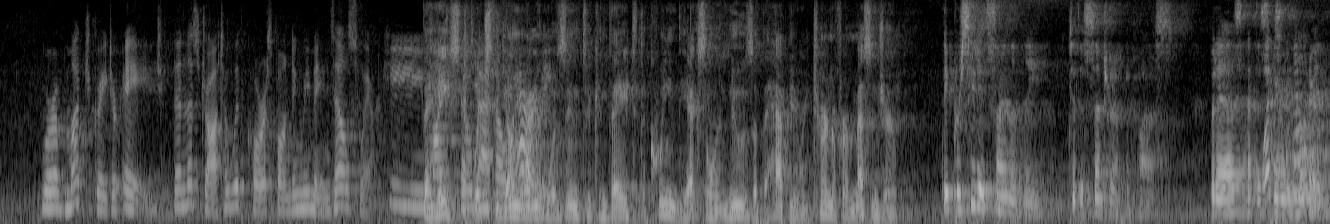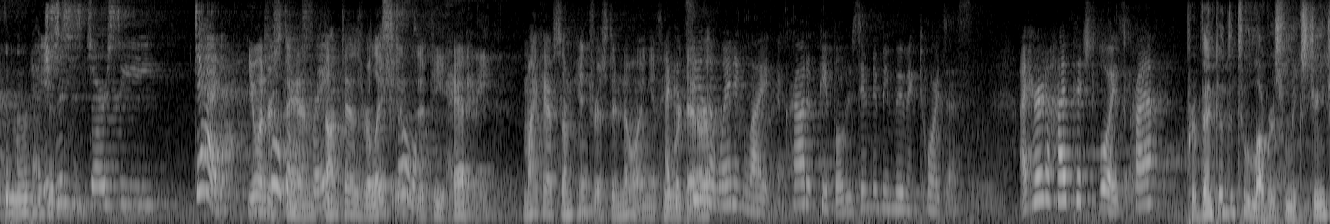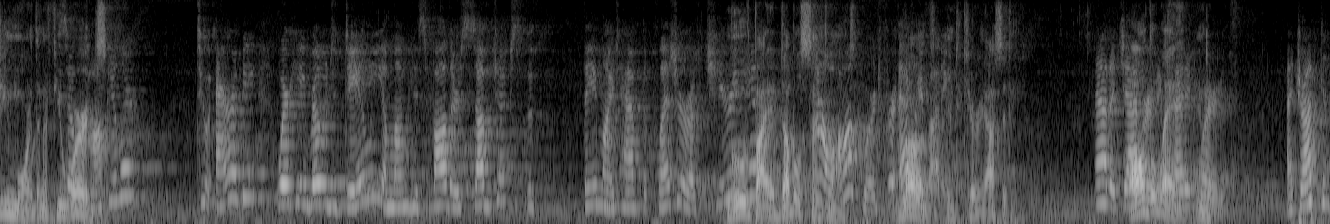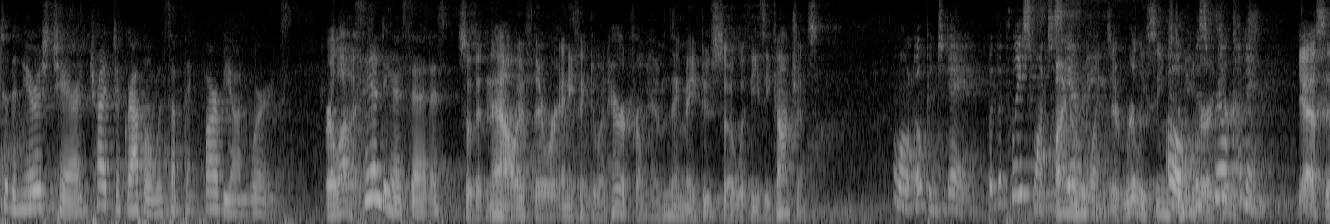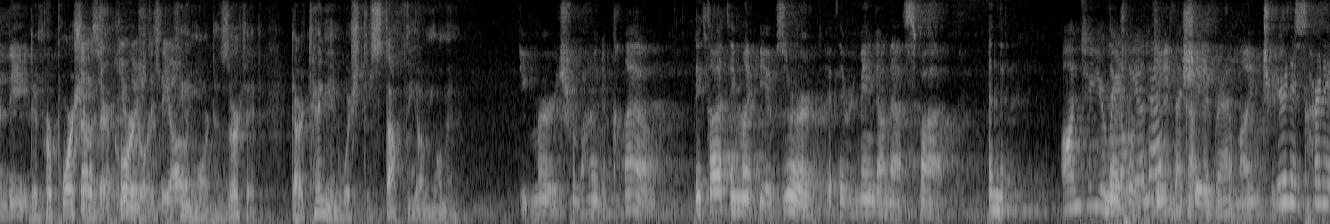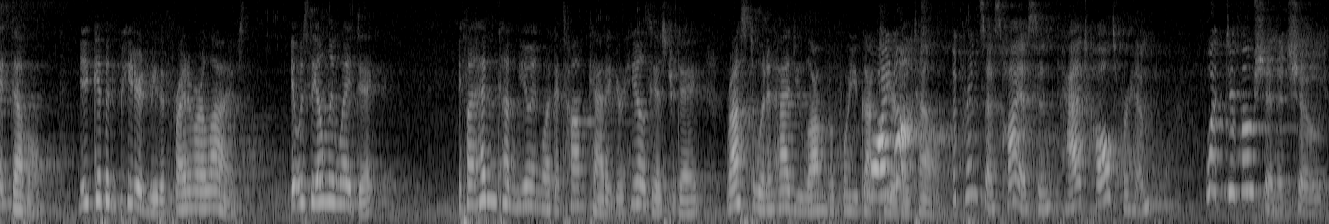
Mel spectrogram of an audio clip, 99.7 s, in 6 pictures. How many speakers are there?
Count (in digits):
7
